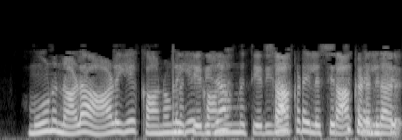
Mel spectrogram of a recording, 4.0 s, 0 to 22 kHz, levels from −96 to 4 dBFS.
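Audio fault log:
Throughout, MP3 compression: likely a low-bitrate encode starving the spectrum, so nothing survives above 5.8 kHz and weak detail swirls and smears audibly.
1.73 to 4.02 s, doubled audio track: a second full-level copy likely joins abruptly about 0.7 s behind and runs to the end, repeating the sound as a dry echo.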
